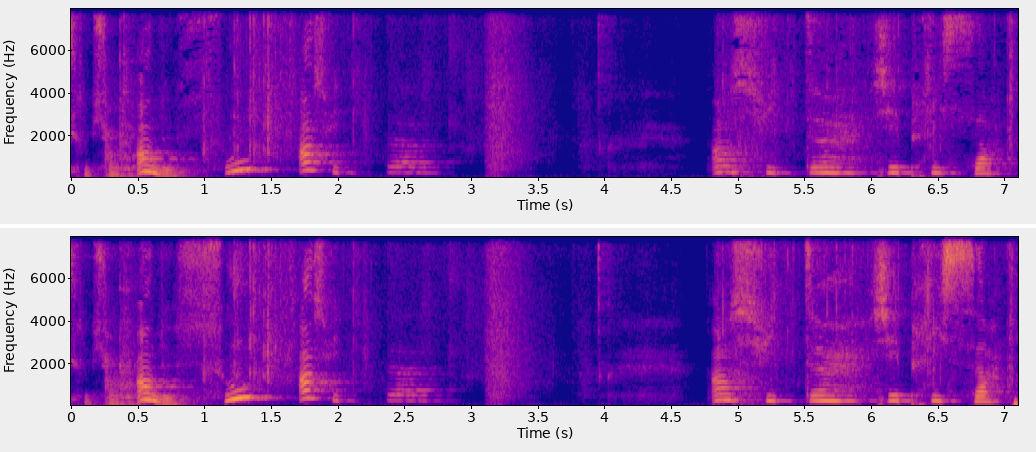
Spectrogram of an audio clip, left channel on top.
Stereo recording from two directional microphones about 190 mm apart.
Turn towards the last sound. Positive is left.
turn(degrees=-15)  # may be behind; listen again after turning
